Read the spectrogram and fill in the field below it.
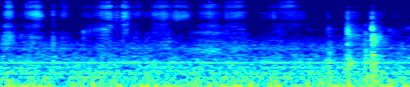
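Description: A paper index card being folded in half by hand, a faint, close rubbing and creasing rustle lasting a few seconds with no one talking.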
